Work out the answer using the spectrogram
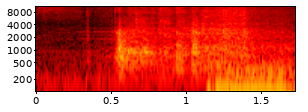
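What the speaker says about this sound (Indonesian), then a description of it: "Kamu seharusnya bisa menyalakan mobilnya. Injak rem di depan, masukkan kunci, lalu putar saja." A Lamborghini bought cheaply at auction cranks briefly then fires up, settling into a loud, close, deep idle right after the key turn.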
